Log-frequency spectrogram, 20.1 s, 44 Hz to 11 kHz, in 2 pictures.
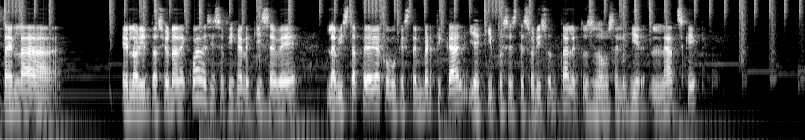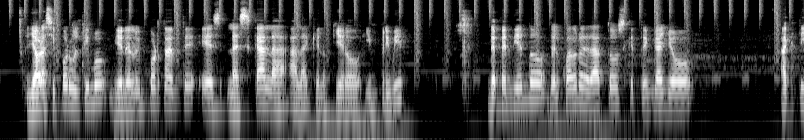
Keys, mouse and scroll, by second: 1.2 click, 8.2 click, 15.0 click, 16.6 click, 17.4 click, 18.3 click.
